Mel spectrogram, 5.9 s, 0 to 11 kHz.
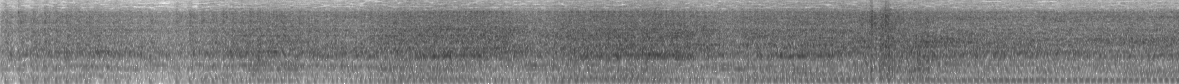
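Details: Jialing 125cc four-stroke scooter that stood outside five years, on a test ride reaching 75–80 km/h after a crankshaft bearing replacement for a knock: smooth, even single-cylinder putter rising with revs, no knock or rattle; normal running.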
